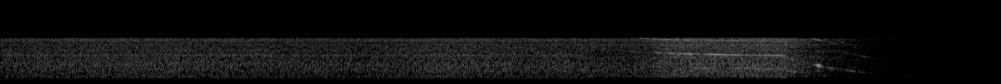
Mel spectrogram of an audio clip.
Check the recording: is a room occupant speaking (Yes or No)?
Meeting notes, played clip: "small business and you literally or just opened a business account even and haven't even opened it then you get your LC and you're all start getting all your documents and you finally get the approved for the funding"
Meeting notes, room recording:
No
